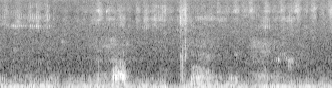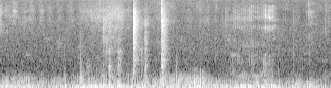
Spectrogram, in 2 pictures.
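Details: Domestic cat purring while lying in the sun, a continuous low rumbling drone with steady banding, mixed with occasional rustles, clicks and faint background noises.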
